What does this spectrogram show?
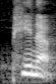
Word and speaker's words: peanut: It has a long e sound. Panut. And it's a phrase, well, it's a name of a food item, peanut butter. If you shorten your long e sound and say peanut butter, peanut butter, so your vowel is too short and um your your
